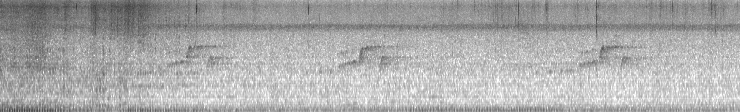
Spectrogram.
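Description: Outdoor roadside-woodland ambience: a steady high insect drone throughout, with a bird giving a short rising call three times, a few seconds apart. A low rumble is loudest in the first few seconds and then fades.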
